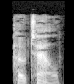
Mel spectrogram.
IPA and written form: həʊˈtel (Hotel)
